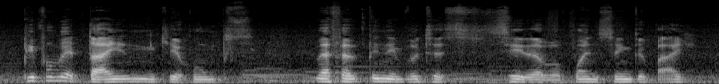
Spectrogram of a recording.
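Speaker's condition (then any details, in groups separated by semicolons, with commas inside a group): Cerebral palsy; complex operation for condition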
